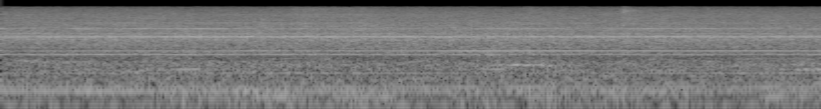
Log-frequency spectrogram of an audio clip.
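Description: Steady hum and hiss of room fans or air handling, with a few faint steady tones running through it.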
